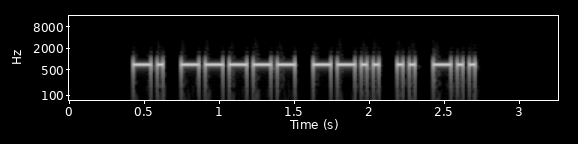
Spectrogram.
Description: Morse code, heard as a keyed tone, about 28 wpm, 700 Hz. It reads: N0ZID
